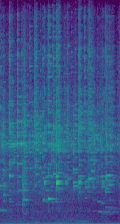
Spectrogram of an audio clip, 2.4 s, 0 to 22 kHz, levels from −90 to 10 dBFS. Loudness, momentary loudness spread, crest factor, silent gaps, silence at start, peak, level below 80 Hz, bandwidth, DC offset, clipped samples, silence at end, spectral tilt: -29 LUFS; 7 LU; 22 dB; none; 0 s; -10 dBFS; -54 dBFS; over 20 kHz; 0.3%; under 0.1%; 0 s; 2 dB/octave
